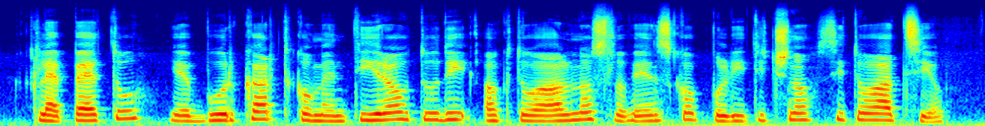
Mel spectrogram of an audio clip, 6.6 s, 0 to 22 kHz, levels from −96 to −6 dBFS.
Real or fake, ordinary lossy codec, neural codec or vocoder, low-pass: real; none; none; 19.8 kHz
